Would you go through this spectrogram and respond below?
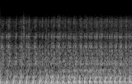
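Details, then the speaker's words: Motorcycle idling after tune-up and tensioner replacement: rattle gone, but a rapid, regular low knock on every firing pulse remains deep inside the engine; mechanic suspects connecting rod or bearing, not confirmed. "Nawala na yung kalansing niya, pero yung tunog nasa loob pa rin. Connecting rod daw."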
